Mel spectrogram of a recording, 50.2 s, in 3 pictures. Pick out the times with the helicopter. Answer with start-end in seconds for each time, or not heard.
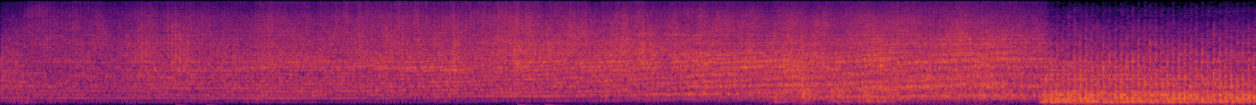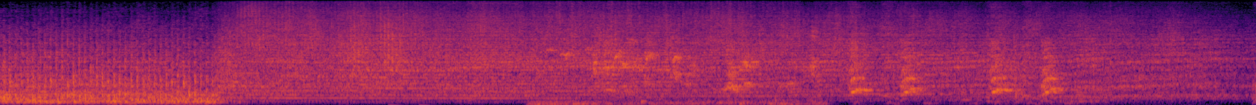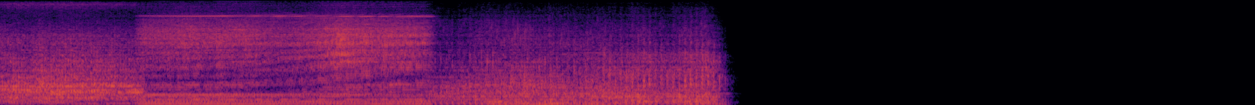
0.0-43.2.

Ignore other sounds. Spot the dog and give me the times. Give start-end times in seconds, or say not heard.
23.8-31.1.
